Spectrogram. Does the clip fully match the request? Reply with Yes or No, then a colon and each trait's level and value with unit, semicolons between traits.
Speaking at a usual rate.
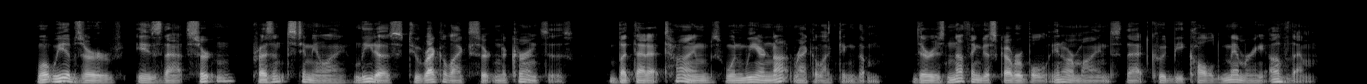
Yes: average, 165 wpm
